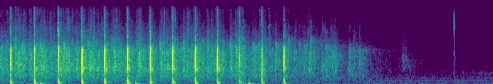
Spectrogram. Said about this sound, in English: Please, a round of applause for the directors and the great service they provide our company.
